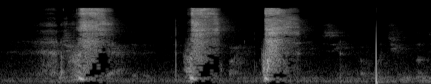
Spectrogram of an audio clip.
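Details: Three explosive, hissing sneezes in quick succession, then a faint click; a sneezing fit.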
